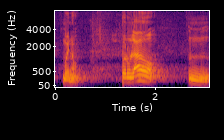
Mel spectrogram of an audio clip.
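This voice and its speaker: A man speaks with an Italian accent, and audible room echo surrounds his voice. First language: Italian (speaking Spanish). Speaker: law professor. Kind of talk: lecture. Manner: halting.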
